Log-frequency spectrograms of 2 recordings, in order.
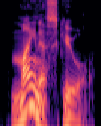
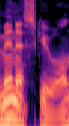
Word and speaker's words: minuscule: like minus plus c-u-l-e given that it would perhaps be logical to pronounce the word minuscule except that logic and usage don't always concur and people have never seen fit to say it that way the pronunciation minuscule now common among educated speakers probably came about as a result of the persistent misspelling of the word as though it began with the prefix mini m-i-n-i-s-c-u-l-e the misspelling is now so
